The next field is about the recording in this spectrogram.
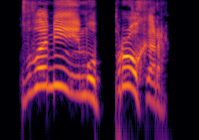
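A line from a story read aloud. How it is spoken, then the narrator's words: Pained groan. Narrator (Russian): простонал тот, которому прилетело по ногам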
